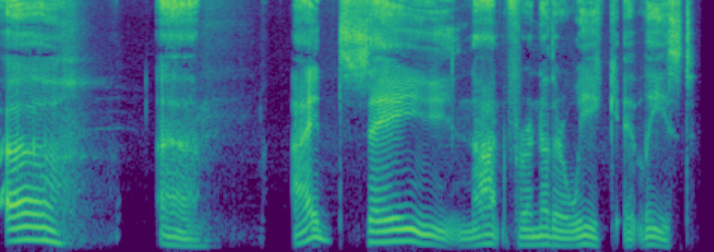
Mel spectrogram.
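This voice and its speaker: A man voicing a frank, caring young woman technician, informal and slangy, often halting and awkward but reassuring. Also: fairly low pitch, mellow, dry recording, studio quality, voice pushed up. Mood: flustered.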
